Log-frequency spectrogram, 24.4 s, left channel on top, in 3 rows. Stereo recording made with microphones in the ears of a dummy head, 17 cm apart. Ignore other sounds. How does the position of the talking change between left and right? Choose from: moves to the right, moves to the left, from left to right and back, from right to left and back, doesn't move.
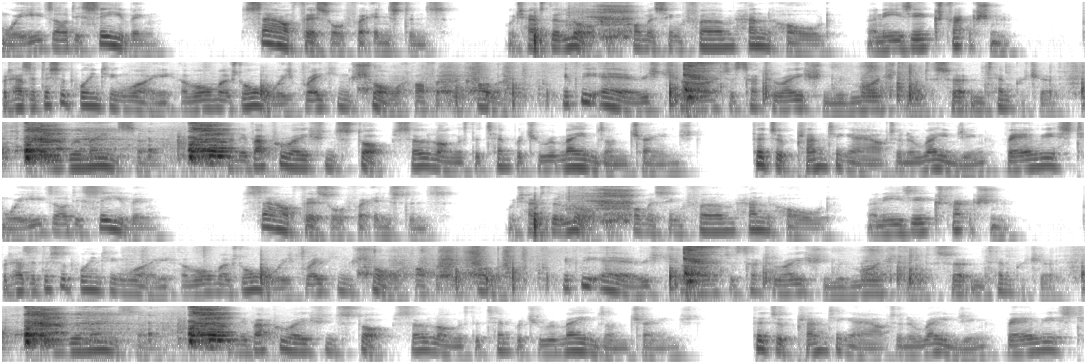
doesn't move.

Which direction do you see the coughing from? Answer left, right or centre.
centre.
